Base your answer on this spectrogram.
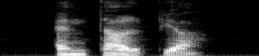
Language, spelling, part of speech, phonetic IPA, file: Polish, entalpia, noun, [ɛ̃nˈtalpʲja], Pl-entalpia.ogg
